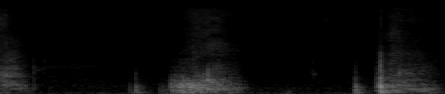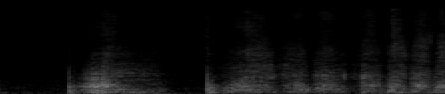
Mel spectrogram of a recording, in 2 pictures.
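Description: Scratching on objects by hand: faint rasping, scraping strokes, first a few separate bursts and then a longer, denser run of scratching, with no voices.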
